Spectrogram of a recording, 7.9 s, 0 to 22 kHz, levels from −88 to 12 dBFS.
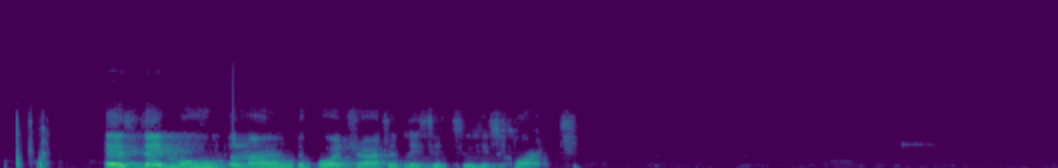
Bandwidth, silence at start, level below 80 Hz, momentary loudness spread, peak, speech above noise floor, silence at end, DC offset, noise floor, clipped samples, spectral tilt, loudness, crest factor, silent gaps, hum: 8 kHz; 0.1 s; -78 dBFS; 15 LU; -10 dBFS; 57 dB; 3.9 s; under 0.1%; -85 dBFS; under 0.1%; -5 dB/octave; -28 LUFS; 22 dB; none; none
